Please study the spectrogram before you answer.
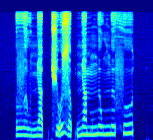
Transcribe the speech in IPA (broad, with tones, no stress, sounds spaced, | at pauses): v ə̤˨˩ w ɲ a˨˩ t̚ t͡ɕ ṵ˧˥ z ə˨˩ p̚ ɲ a˧ m ŋ ɨ˧ w ŋ ɨ˧ f u˦˥ t̚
